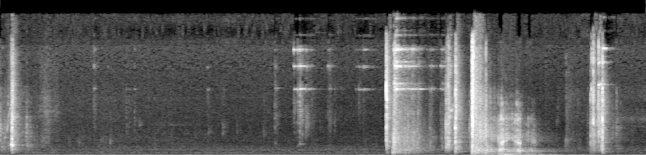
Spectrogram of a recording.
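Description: Hunting rifle shots at a driven game hunt in Sweden: a few sharp reports spaced a second or so apart, one followed by a brief rolling echo, outdoors and moderately distant, with no talking.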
